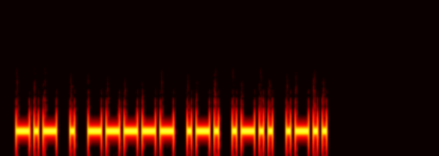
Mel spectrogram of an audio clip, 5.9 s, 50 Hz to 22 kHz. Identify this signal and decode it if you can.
Morse code, heard as a keyed tone, about 20 wpm, 700 Hz. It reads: KE0RLL
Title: USA Callsign DE Callsign - 6 Characters - 20wpm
